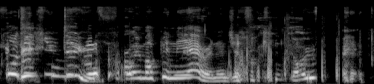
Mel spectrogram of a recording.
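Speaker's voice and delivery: incredulous. Real, not acted. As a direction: squeal the question in disbelief. Laughing disbelief at story.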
